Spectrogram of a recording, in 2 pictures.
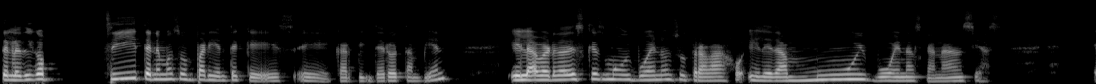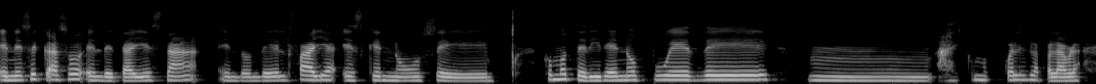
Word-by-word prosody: Te 215 Hz, -, +5 dB
lo 200 Hz, -1 st, +4 dB
digo 240 Hz, +2 st, +3 dB, 0.5 s
Sí 270 Hz, +4 st, +3 dB
tenemos 240 Hz, 0 st, +4 dB
un 225 Hz, -3 st, -1 dB
pariente 200 Hz, -2 st, -2 dB
que 165 Hz, 0 st, -3 dB
es, 170 Hz, +1 st, -15 dB
eh, 155 Hz, -7 st, -7 dB
carpintero 160 Hz, +1 st, -4 dB
también, 175 Hz, -, -6 dB, 0.5 s
y 205 Hz, -, +6 dB
la 205 Hz, -1 st, +8 dB
verdad 210 Hz, +1 st, +4 dB
es 235 Hz, 0 st, +2 dB
que 245 Hz, +1 st, 0 dB
es 235 Hz, -, -2 dB
muy 230 Hz, -1 st, 0 dB
bueno 205 Hz, +1 st, -2 dB
en 225 Hz, -, -3 dB
su 215 Hz, -1 st, -7 dB
trabajo, 175 Hz, -2 st, -2 dB
y 190 Hz, -1 st, -2 dB
le 175 Hz, -1 st, +1 dB
da 170 Hz, 0 st, +2 dB
muy 215 Hz, +7 st, +2 dB
buenas 175 Hz, -3 st, -2 dB
ganancias. 160 Hz, +3 st, -8 dB, 0.9 s
En 195 Hz, 0 st, +2 dB
ese 200 Hz, +4 st, 0 dB
caso, 240 Hz, +2 st, +1 dB
el 185 Hz, 0 st, 0 dB
detalle 170 Hz, 0 st, +2 dB
está 190 Hz, +4 st, -2 dB
en 175 Hz, -1 st, -6 dB
donde 175 Hz, +1 st, -1 dB
él 190 Hz, 0 st, -4 dB
falla 205 Hz, 0 st, +3 dB
es 190 Hz, 0 st, -4 dB
que 190 Hz, 0 st, -3 dB
no 180 Hz, -1 st, -2 dB
se 165 Hz, -3 st, -1 dB, 0.5 s
¿Cómo 230 Hz, +1 st, 0 dB
te 195 Hz, -5 st, +2 dB
diré? 185 Hz, +1 st, +3 dB
No 200 Hz, 0 st, -1 dB
puede, 210 Hz, +1 st, +3 dB, 0.3 s
mm, 175 Hz, -2 st, -3 dB
ay, 175 Hz, 0 st, -4 dB
¿cómo 210 Hz, -1 st, -6 dB
cuál 200 Hz, +2 st, -1 dB
es 210 Hz, 0 st, -5 dB
la 200 Hz, -2 st, -4 dB
palabra? 175 Hz, 0 st, +2 dB
190 Hz, 150 wpm, -24 LUFS, 175-215 Hz, 0.9 s, la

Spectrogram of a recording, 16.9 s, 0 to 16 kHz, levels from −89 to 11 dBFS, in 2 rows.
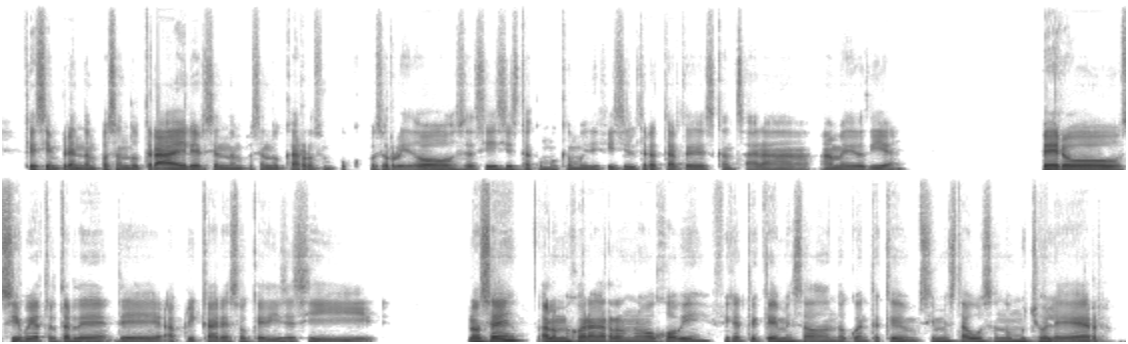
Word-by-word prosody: que -, -, +1 dB
siempre 110 Hz, -2 st, +1 dB
andan 110 Hz, 0 st, -1 dB
pasando 105 Hz, -1 st, -2 dB
tráilers, 115 Hz, 0 st, +4 dB
y -, -, -2 dB
andan 105 Hz, 0 st, -2 dB
pasando 105 Hz, -1 st, -5 dB
carros 105 Hz, +1 st, -3 dB
un 105 Hz, -, -10 dB
poco -, -, -16 dB, 0.2 s
ruidosos 110 Hz, +4 st, 0 dB
y -, -, -1 dB
así. 130 Hz, +6 st, -1 dB
Sí 130 Hz, -, -2 dB
está 125 Hz, -3 st, -5 dB
como 115 Hz, -1 st, -8 dB
que 110 Hz, -, -6 dB
muy 105 Hz, 0 st, -3 dB
difícil 110 Hz, +2 st, -4 dB
tratar 110 Hz, -3 st, -2 dB
de 105 Hz, -, -2 dB
descansar 100 Hz, -1 st, -5 dB
a 95 Hz, -1 st, -5 dB
a 100 Hz, -1 st, -3 dB
mediodía. 100 Hz, +9 st, -2 dB, 1.0 s
Pero 105 Hz, -3 st, +6 dB
sí 145 Hz, +9 st, +1 dB
voy 175 Hz, +3 st, +1 dB
a 175 Hz, -, -1 dB
tratar 130 Hz, +1 st, -1 dB
de 145 Hz, 0 st, +1 dB
de 110 Hz, -4 st, 0 dB
aplicar 110 Hz, 0 st, -3 dB
eso 115 Hz, +4 st, -4 dB
que 115 Hz, -, -2 dB
dices, 140 Hz, +6 st, -4 dB
y 105 Hz, -5 st, -3 dB, 0.7 s
no 135 Hz, 0 st, +6 dB
sé, 205 Hz, +8 st, +6 dB
a 130 Hz, -, +3 dB
lo 135 Hz, -, +5 dB
mejor 140 Hz, +2 st, +3 dB
agarrar 145 Hz, -3 st, +3 dB
un 145 Hz, -, -3 dB
nuevo 145 Hz, 0 st, +1 dB
hobby. 170 Hz, +1 st, 0 dB
Fíjate 170 Hz, +2 st, -4 dB
que 140 Hz, -4 st, +2 dB
me 130 Hz, -, 0 dB
he -, -, 0 dB
estado 145 Hz, +2 st, -2 dB
dando 150 Hz, 0 st, -4 dB
cuenta 150 Hz, +2 st, -5 dB
que 130 Hz, -4 st, -1 dB
sí 130 Hz, -, -6 dB
me 130 Hz, -, 0 dB
está 135 Hz, +2 st, -2 dB
gustando 135 Hz, 0 st, 0 dB
mucho 135 Hz, +1 st, 0 dB
leer, 120 Hz, +4 st, 0 dB
115 Hz, 215 wpm, -22 LUFS, 105-135 Hz, 1.0 s, Pero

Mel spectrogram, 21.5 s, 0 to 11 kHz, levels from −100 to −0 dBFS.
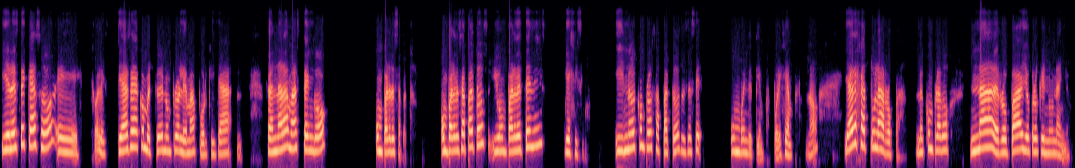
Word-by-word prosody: Y 260 Hz, 0 st, 0 dB
en 270 Hz, +1 st, +7 dB
este 300 Hz, +5 st, +2 dB
caso, 315 Hz, -2 st, +2 dB
eh, 225 Hz, -2 st, 0 dB, 0.3 s
híjole, 210 Hz, -3 st, -4 dB, 0.2 s
si 240 Hz, -, +1 dB
ya 250 Hz, +2 st, +4 dB
se 305 Hz, -, +3 dB
ha 305 Hz, -, +3 dB
convertido 245 Hz, -, 0 dB
en 250 Hz, -1 st, -1 dB
un 235 Hz, -1 st, -4 dB
problema 225 Hz, -3 st, 0 dB
porque 190 Hz, +1 st, -6 dB
ya, 205 Hz, +1 st, -1 dB
n -, -, -18 dB
o -, -, -30 dB
sea, 230 Hz, -1 st, +3 dB
nada 260 Hz, +6 st, +4 dB
más 280 Hz, 0 st, +3 dB
tengo 255 Hz, +3 st, +1 dB, 1.0 s
un 240 Hz, -1 st, +3 dB
par 220 Hz, +1 st, +3 dB
de 225 Hz, 0 st, +1 dB
zapato -, -, -14 dB, 0.7 s
un 240 Hz, 0 st, +2 dB
par 245 Hz, 0 st, +4 dB
de 250 Hz, -, +1 dB
zapatos 305 Hz, +7 st, +1 dB
y 250 Hz, -10 st, -6 dB
un 240 Hz, -1 st, -1 dB
par 230 Hz, +1 st, +3 dB
de 255 Hz, +1 st, +4 dB
tenis 310 Hz, +7 st, -1 dB, 0.4 s
viejísimo, 215 Hz, -3 st, -4 dB, 0.5 s
y 240 Hz, 0 st, -1 dB
no 270 Hz, +3 st, +3 dB
he 300 Hz, -, -3 dB
comprado 295 Hz, -2 st, -1 dB
zapatos 235 Hz, -1 st, -3 dB
desde 230 Hz, -1 st, -7 dB
hace 235 Hz, -, -5 dB, 0.6 s
un 235 Hz, -1 st, -1 dB
buen 220 Hz, -1 st, -4 dB
de -, -, -7 dB
tiempo, -, -, -13 dB
por -, -, -6 dB
ejemplo, 185 Hz, -4 st, -5 dB
¿no?, -, -, -8 dB, 0.6 s
ya 285 Hz, +5 st, +5 dB
deja 350 Hz, -3 st, +3 dB
tú 300 Hz, -, -2 dB
la 275 Hz, -4 st, +4 dB
ropa, 195 Hz, -2 st, -6 dB, 0.3 s
no 225 Hz, -1 st, -3 dB
he -, -, -5 dB
comprado 255 Hz, -2 st, -1 dB, 0.4 s
nada 280 Hz, +5 st, +6 dB
de -, -, +5 dB
ropa, 220 Hz, +5 st, +3 dB
yo 250 Hz, -3 st, 0 dB
creo 230 Hz, 0 st, -1 dB
que 230 Hz, 0 st, -2 dB
en 210 Hz, -1 st, -3 dB
1 210 Hz, -1 st, -6 dB
año, 180 Hz, -1 st, -8 dB
245 Hz, 185 wpm, -16 LUFS, 225-285 Hz, 1.0 s, en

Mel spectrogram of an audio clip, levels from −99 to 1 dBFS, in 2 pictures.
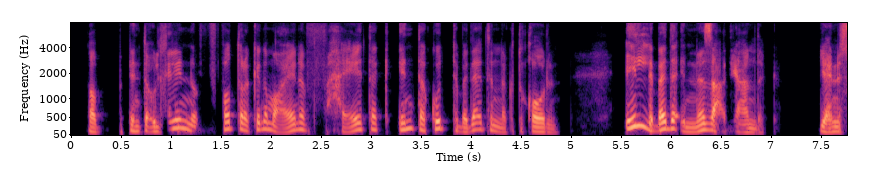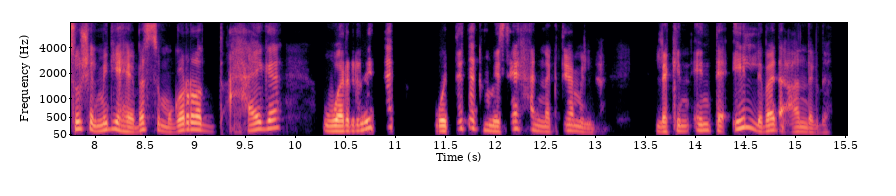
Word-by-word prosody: طب -, -, -1 dB, 0.3 s
أنت 135 Hz, -2 st, -2 dB
قُلت 125 Hz, +9 st, -6 dB
لي 215 Hz, +2 st, +2 dB
إن 185 Hz, -10 st, -2 dB
في -, -, -12 dB
فترة 185 Hz, +1 st, +1 dB
كده 185 Hz, +1 st, -2 dB
مُعيّنة 175 Hz, 0 st, -1 dB
في 150 Hz, -, -11 dB
حياتك 170 Hz, +6 st, -4 dB
أنت 180 Hz, +1 st, 0 dB
كنت 195 Hz, +5 st, 0 dB
بدأت 170 Hz, -1 st, -3 dB
إنك 115 Hz, -7 st, -7 dB
تقارن، 115 Hz, -6 st, 0 dB, 0.7 s
إيه 215 Hz, -, +8 dB
اللي 270 Hz, -2 st, +4 dB
بدأ 195 Hz, +4 st, +6 dB
النزعة 135 Hz, +8 st, +2 dB
دي -, -, -7 dB
عندك؟ 105 Hz, -1 st, -9 dB, 0.4 s
يعني 125 Hz, -, +2 dB
السوشيال 190 Hz, +1 st, +3 dB
ميديا 175 Hz, +4 st, +3 dB
هي 125 Hz, -5 st, +1 dB
بس 165 Hz, +6 st, +5 dB
مجرد 150 Hz, +4 st, +3 dB
حاجة 190 Hz, +8 st, 0 dB, 0.4 s
وريتك 145 Hz, -, +3 dB, 0.4 s
واديتك 205 Hz, +10 st, +2 dB
مساحة 155 Hz, +7 st, -1 dB
إنك 125 Hz, -3 st, -6 dB
تعمل 130 Hz, -9 st, -4 dB
ده، -, -, -20 dB, 0.6 s
لكن 135 Hz, +2 st, -1 dB
أنت 155 Hz, 0 st, -2 dB
إيه 200 Hz, +3 st, +1 dB
اللي 230 Hz, -4 st, -1 dB
بدأ 150 Hz, +2 st, +2 dB
عندك 120 Hz, -3 st, -5 dB
ده؟ -, -, -19 dB
160 Hz, 160 wpm, -23 LUFS, 130-190 Hz, 0.7 s, إيه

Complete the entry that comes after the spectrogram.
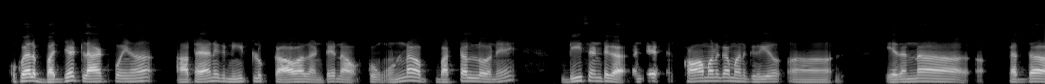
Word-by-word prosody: ఒకవేళ 165 Hz, +1 st, +7 dB
బడ్జెట్ 165 Hz, +11 st, +3 dB
లేకపోయినా 135 Hz, +1 st, +2 dB, 0.4 s
ఆ -, -, +5 dB
టయానికి 140 Hz, +4 st, +3 dB
నీట్ 140 Hz, +2 st, -7 dB
లుక్ 145 Hz, 0 st, -7 dB
కావాలంటే, 120 Hz, 0 st, +3 dB
నాకు 120 Hz, -, -3 dB, 0.2 s
ఉన్న 150 Hz, +9 st, -3 dB, 0.3 s
బట్టల్లోనే 130 Hz, +2 st, -1 dB, 0.6 s
డీసెంట్‌గా 165 Hz, -, +1 dB, 0.2 s
అంటే 485 Hz, -, -2 dB, 0.4 s
కామన్‌గా 160 Hz, +4 st, +3 dB
మనకు 130 Hz, -3 st, -6 dB, 0.4 s
ఆహ్, 110 Hz, -1 st, -5 dB, 0.6 s
ఏదన్నా 130 Hz, +4 st, 0 dB, 0.8 s
పెద్ద 115 Hz, +2 st, -3 dB
135 Hz, 105 wpm, -20 LUFS, 120-155 Hz, 0.8 s, ఒకవేళ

